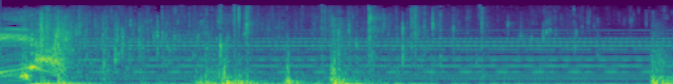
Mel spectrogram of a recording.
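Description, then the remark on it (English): A heavy axe chop cuts off a man's head with a hard, wet thunk, followed by several duller thuds spaced irregularly over a few seconds, all over a sustained low tonal drone. “Edith raised her axe and, well, she cut off his fucking head.”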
